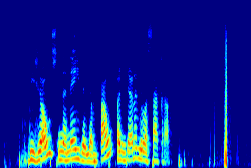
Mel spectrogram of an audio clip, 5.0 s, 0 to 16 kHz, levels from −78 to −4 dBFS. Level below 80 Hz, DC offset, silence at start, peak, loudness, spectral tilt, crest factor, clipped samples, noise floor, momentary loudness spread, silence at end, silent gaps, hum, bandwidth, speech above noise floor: -44 dBFS; under 0.1%; 0.35 s; 0 dBFS; -22 LUFS; -8.5 dB/octave; 24 dB; under 0.1%; -62 dBFS; 20 LU; 0.5 s; none; none; 8.6 kHz; 40 dB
